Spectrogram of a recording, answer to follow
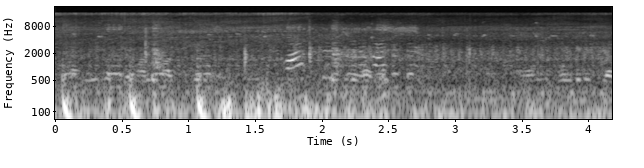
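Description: Faint, distant voices over quiet outdoor background noise, with a few brief low thumps in the first second or so.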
